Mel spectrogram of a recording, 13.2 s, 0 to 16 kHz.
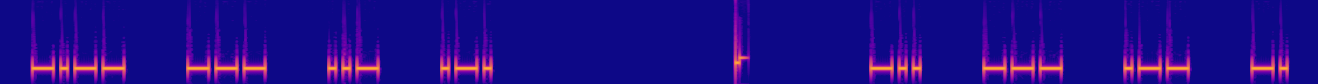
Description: Morse code, heard as a keyed tone, about 17 wpm, spaced as for 10 wpm, 690 Hz. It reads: YOUR DOWN
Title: 3x Character Spacing - Top 100 Words - 17wpm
